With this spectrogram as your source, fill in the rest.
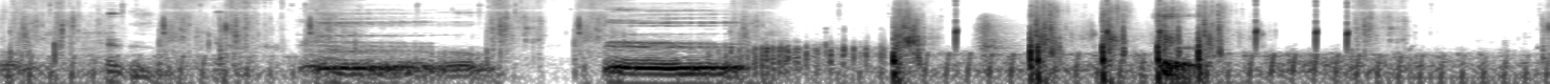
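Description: Footsteps crunch steadily over stone.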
